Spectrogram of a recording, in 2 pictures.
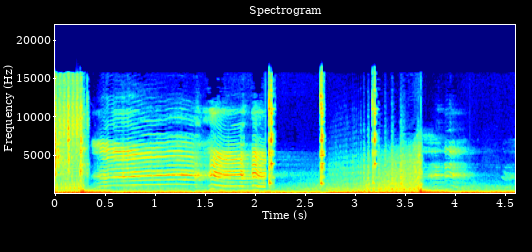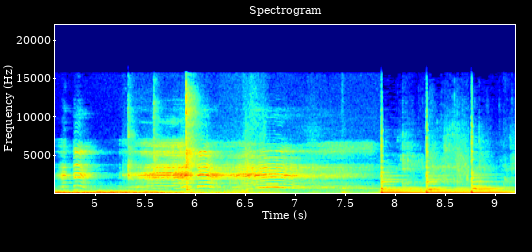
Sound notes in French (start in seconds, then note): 0.4 pleurs de bébé; 3.1 tic-tac; 3.6 pleurs de bébé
